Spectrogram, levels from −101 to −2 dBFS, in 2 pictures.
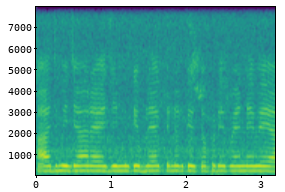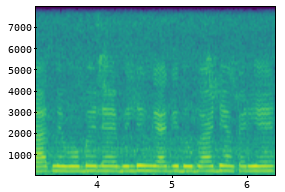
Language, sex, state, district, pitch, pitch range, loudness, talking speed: Hindi, female, Rajasthan, Bikaner, 230 Hz, 225-230 Hz, -14 LUFS, 205 wpm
